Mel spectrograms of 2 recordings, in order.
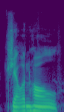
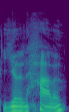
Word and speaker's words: Gyllenhaal: I think Gyllenhaal, or Gyllenhaal, I'm going to say his name correctly, was so perfect He kicked at playing ass in that.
